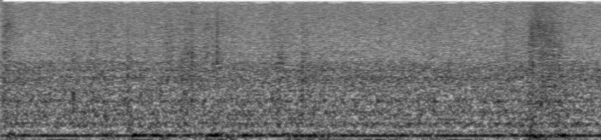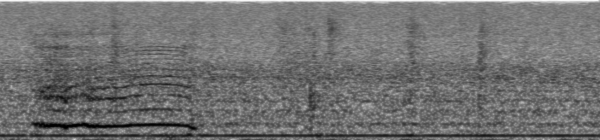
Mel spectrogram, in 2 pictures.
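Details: A kitten from Gaia's litter, awake and restless at bedtime after a space heater was switched on nearby; one drawn-out wavering meow lasting under a second, otherwise quiet apart from a persistent low droning hum.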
